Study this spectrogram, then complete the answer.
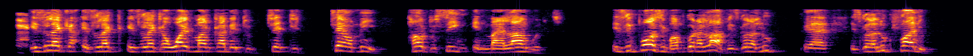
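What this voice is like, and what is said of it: African accent. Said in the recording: “I'm an African. ... And the accent is my identity.”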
